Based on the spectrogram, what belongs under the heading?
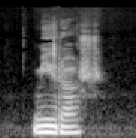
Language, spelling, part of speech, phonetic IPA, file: Polish, miraż, noun, [ˈmʲiraʃ], LL-Q809 (pol)-miraż.wav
